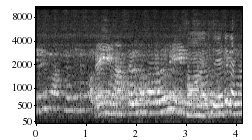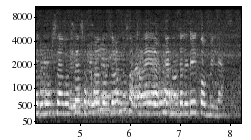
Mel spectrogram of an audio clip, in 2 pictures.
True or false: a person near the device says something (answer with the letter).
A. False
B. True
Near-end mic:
B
